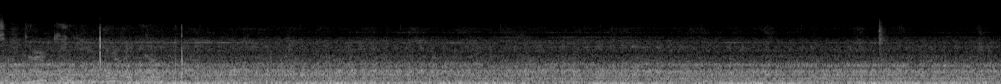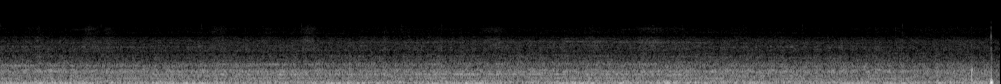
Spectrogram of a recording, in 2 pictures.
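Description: Metro train running at speed, heard from inside the railcar: a steady noise of the wheels on the rails with a steady whine over it, and a few faint clicks near the start.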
